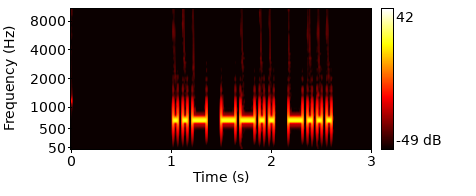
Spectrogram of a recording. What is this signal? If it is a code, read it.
Morse code, heard as a keyed tone, about 25 wpm, 700 Hz. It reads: UZB
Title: USA Call Sign Postfixes - 3 Letters 25wpm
